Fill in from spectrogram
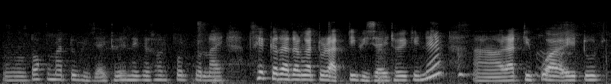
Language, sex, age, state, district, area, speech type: Assamese, female, 30-45, Assam, Nalbari, rural, spontaneous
